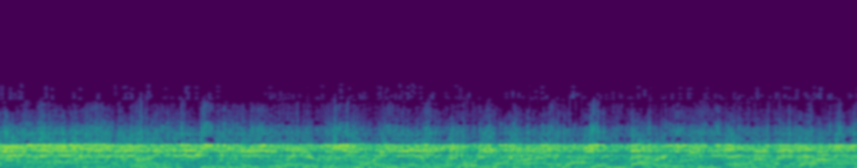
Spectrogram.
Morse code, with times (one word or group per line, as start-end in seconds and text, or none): none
